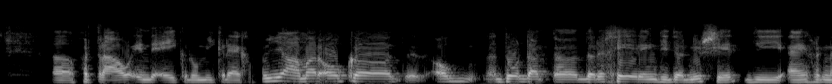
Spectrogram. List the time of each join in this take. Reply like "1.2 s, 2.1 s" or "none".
2.6 s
